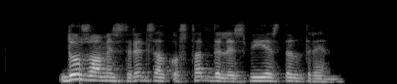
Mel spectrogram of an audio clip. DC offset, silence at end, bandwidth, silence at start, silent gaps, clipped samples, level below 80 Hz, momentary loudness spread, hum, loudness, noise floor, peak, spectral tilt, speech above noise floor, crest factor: under 0.1%; 0.55 s; 7.8 kHz; 0.6 s; none; under 0.1%; -64 dBFS; 11 LU; none; -24 LUFS; under -90 dBFS; -6 dBFS; -6 dB/octave; over 66 dB; 18 dB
